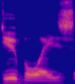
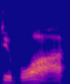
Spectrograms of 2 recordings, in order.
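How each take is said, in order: First: The name is said with English-style sounds. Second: The name is said with French-style sounds. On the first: This is how locals say it. The speaker calls it wrong. "up here in Pennsylvania we say" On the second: This is the original French form. The speaker calls it right. "it should be"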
